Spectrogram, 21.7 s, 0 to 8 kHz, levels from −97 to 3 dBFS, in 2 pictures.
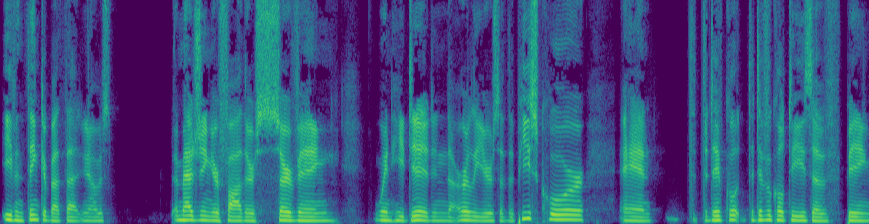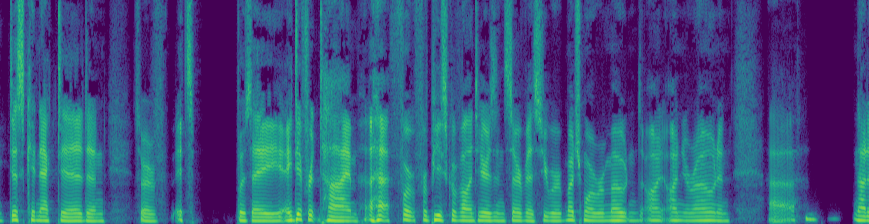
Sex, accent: male, American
